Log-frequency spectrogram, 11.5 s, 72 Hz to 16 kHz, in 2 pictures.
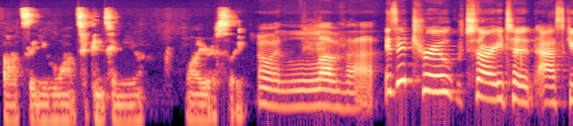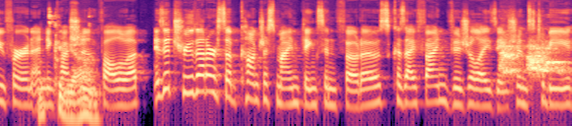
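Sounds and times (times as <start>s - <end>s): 
laughter: 0.0s - 2.4s, 6.1s - 6.8s
speech: 0.0s - 11.4s
dog barking: 10.7s - 11.4s.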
